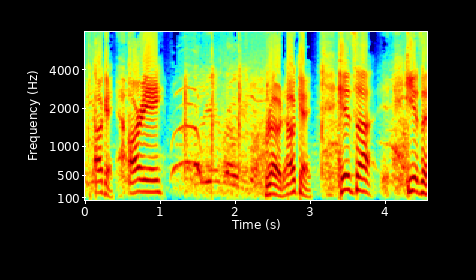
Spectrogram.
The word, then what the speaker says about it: Aryeh: So you're going to have to correct me if I pronounce this as Aryeh Rohde, right? Aryeh. Okay, Aryeh Rohde.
